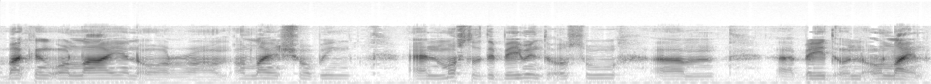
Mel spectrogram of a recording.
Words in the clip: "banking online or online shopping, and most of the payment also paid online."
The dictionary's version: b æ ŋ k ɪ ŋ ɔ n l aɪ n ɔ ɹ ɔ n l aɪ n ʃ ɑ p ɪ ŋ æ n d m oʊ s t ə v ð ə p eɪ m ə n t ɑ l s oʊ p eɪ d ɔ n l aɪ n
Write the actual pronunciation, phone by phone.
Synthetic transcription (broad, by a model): b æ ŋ k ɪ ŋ ɔ n l aɪ n ɔ ɹ ɔ n l aɪ n ʃ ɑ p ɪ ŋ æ n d m oʊ s t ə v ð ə b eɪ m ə n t ɑ l s oʊ b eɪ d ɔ n l aɪ n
